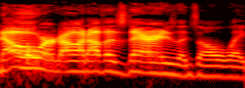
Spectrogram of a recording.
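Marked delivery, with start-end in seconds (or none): 0.0-1.7 mock, loud, frenzied, unhinged raging outburst. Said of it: "lunatic energy".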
